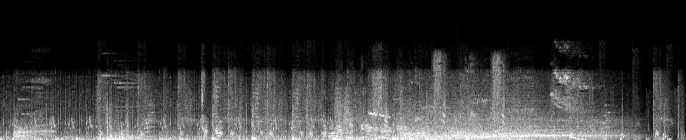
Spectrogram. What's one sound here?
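Electronic battle sound effects clash and burst.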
